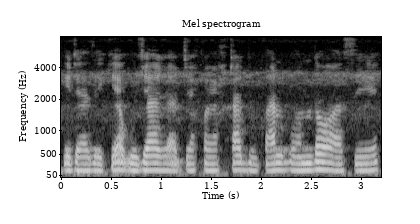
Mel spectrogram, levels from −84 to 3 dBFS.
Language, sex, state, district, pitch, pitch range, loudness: Bengali, female, Assam, Hailakandi, 150 Hz, 145-155 Hz, -17 LUFS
